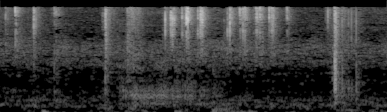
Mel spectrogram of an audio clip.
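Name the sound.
percentile dice being rolled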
